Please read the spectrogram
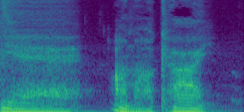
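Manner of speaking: very low, soft, put-on husky voice. In a sketch, answering the other character's greeting in a husky voice. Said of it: "Very husky voice you've got there".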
